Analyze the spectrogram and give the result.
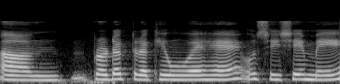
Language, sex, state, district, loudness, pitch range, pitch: Hindi, female, Uttar Pradesh, Jalaun, -16 LUFS, 215-240 Hz, 220 Hz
